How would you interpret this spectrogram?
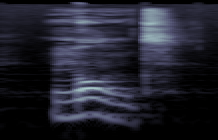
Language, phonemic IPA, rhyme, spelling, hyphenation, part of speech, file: Dutch, /mɔnt/, -ɔnt, mond, mond, noun, Nl-mond.ogg
- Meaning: 1. mouth 2. any mouthlike opening 3. hand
